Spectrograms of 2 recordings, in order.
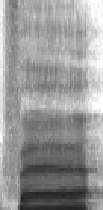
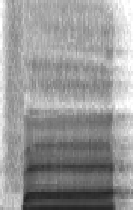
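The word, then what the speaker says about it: ف: হরফ আমরা দেখতে পাচ্ছি আপনারা আমার সাথে বলুন ফা কফ কাফ লাম মিম নুন ওয়াও হামজা ইয়া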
